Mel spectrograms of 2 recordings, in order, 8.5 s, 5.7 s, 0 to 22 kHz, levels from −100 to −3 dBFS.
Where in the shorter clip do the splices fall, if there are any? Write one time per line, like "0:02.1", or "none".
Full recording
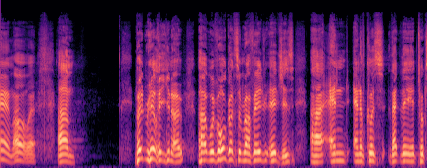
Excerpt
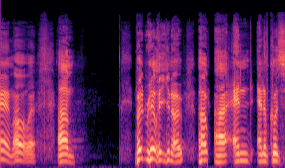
0:04.1

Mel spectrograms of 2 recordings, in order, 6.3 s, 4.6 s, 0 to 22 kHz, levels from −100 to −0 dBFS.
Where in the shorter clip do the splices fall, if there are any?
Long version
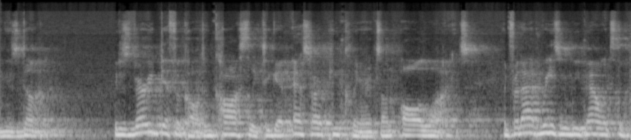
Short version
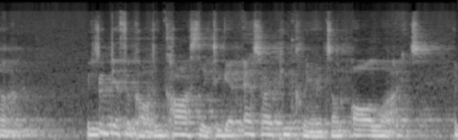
0:01.0

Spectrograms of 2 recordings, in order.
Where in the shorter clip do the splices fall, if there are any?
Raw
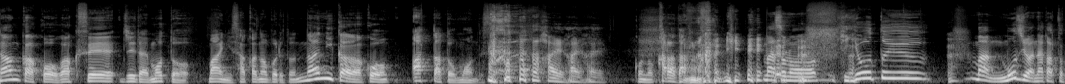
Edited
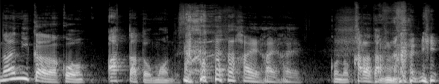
none

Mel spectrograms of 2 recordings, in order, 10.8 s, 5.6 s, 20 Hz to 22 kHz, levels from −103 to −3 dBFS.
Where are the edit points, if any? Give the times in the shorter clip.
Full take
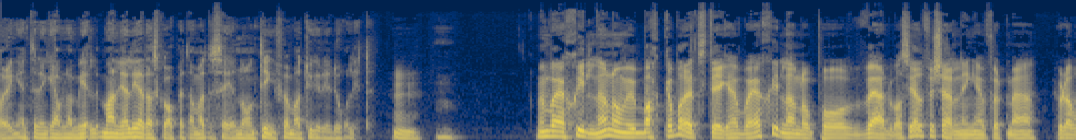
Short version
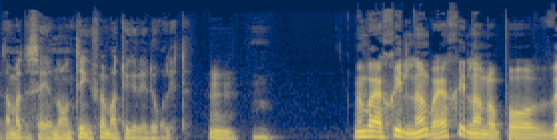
0:04.2

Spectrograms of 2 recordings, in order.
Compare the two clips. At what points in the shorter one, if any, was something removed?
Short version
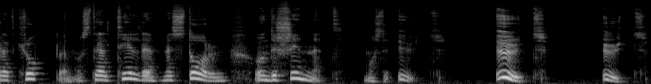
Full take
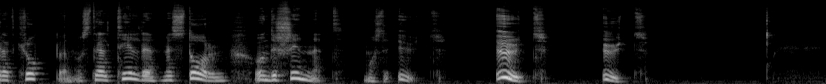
none

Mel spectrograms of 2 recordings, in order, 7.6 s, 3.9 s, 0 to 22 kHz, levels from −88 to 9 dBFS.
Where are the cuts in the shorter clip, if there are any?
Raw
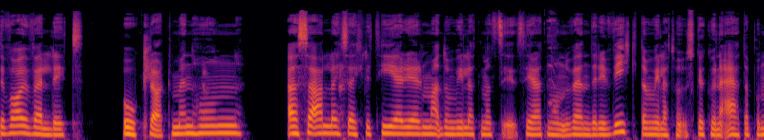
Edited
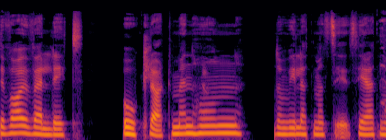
0:02.7

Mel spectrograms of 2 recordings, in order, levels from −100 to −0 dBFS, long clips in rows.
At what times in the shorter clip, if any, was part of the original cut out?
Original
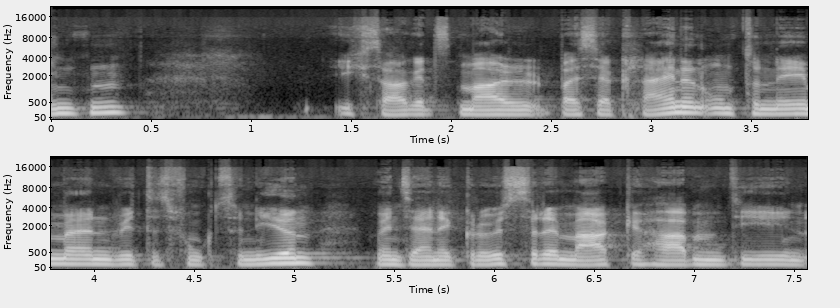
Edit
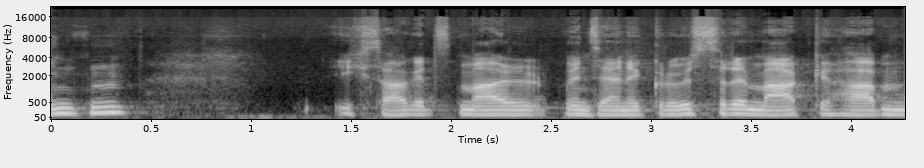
0:02.5

